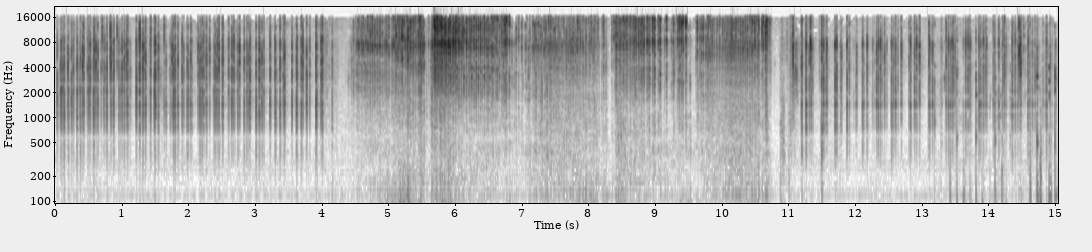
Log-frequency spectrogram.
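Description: A mint-green polka-dot spiral notebook with a hard cardboard cover and metal spiral binding is held close to the mic and tapped and scratched with long acrylic nails. Rapid, dense clicking taps fill the first four seconds, then give way to a steadier rough scratching sound. Quick tapping returns toward the end.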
